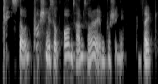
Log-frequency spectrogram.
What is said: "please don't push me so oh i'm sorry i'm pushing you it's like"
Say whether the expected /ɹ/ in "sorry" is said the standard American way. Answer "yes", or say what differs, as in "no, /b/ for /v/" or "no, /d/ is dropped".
yes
